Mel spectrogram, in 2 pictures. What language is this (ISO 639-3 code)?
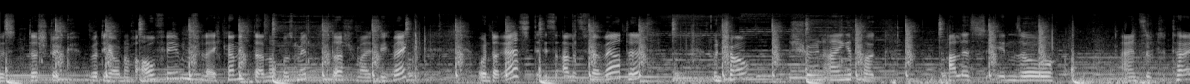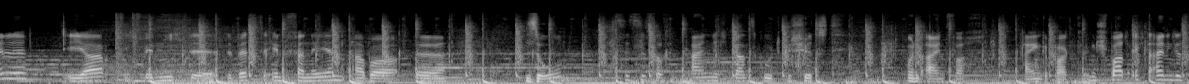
deu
